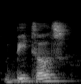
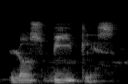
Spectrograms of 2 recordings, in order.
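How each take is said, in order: First: The name is pronounced the English way. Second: The name is pronounced the Spanish way. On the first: "como les podemos decir" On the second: "como les he llamado desde mi adolescencia"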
